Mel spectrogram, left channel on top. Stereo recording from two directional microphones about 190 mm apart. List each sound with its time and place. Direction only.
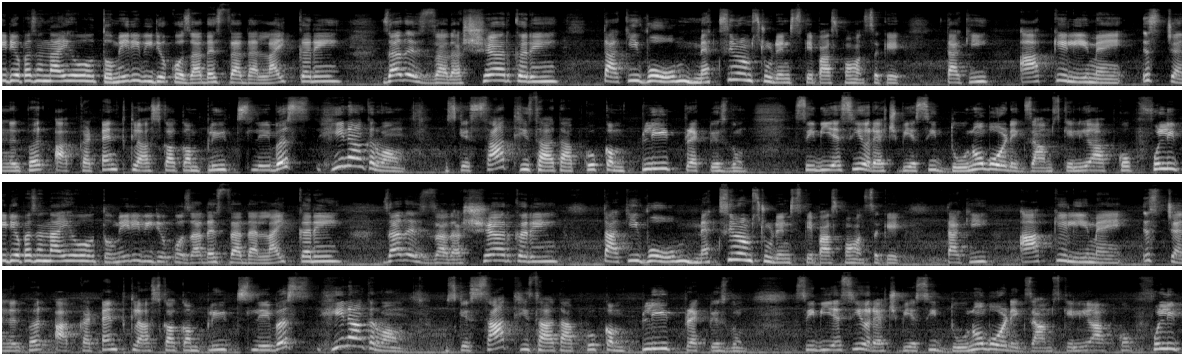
0.0 s a woman's voice: 10° left (ahead or behind)
0.9 s a woman's voice: 35° left (ahead or behind); by 3.3 s 10° left (ahead or behind)
3.8 s a woman's voice: 25° left (ahead or behind)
